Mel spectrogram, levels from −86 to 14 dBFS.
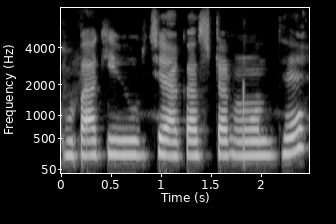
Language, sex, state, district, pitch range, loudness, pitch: Bengali, female, West Bengal, Malda, 225-235 Hz, -17 LUFS, 225 Hz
